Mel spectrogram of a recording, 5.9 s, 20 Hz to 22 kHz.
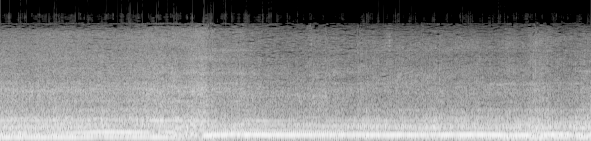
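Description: Ferrari F50's V12 engine running at a steady low rev. About two seconds in, its note steps up to a higher steady pitch as the car pulls away slowly.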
